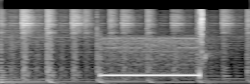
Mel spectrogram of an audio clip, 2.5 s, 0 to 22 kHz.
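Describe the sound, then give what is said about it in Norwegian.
A single steady telephone ringing tone sounds for about one second, loud, over a rhythmic music bed that continues before and after it. It rings after a number is dialed to call the day's quiz participant on the radio station NRK P3. “Nå slå nummeret.”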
